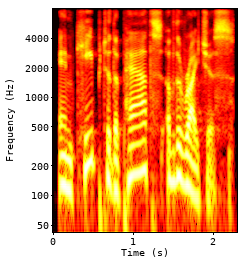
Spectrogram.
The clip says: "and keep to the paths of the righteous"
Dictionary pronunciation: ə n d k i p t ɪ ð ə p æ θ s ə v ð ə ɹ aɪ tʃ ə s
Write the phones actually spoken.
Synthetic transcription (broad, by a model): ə n k i p t ɪ ð ə p æ θ s ə v ð ə ɹ aɪ tʃ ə s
